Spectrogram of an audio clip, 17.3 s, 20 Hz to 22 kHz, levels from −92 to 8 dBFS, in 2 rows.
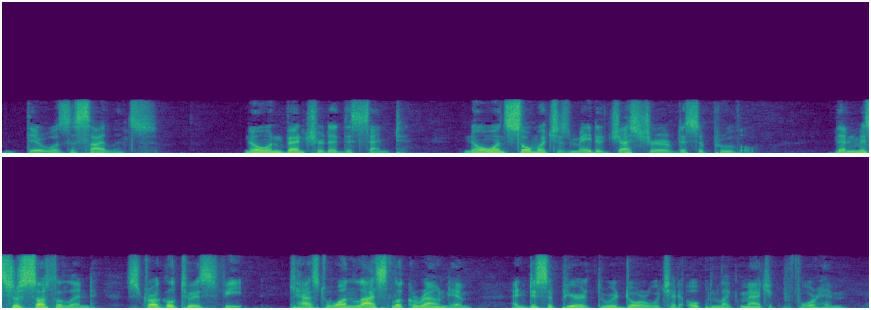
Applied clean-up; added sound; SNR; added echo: none; none; none; none.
